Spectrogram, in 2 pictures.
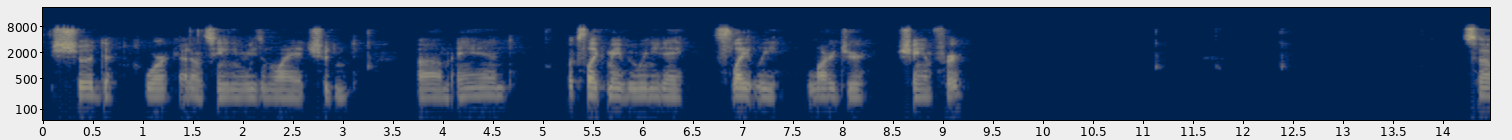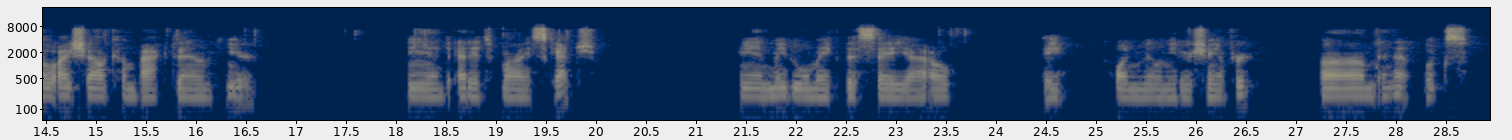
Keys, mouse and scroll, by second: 0.8 space, 1.8-3.5 scroll up 3, 3.2 middle click, 5.0 middle click, 5.1-5.6 scroll down 2, 6.3-7.1 scroll up 1, 7.1 scroll down 1, 7.5-8.5 scroll up 2, 9.1 scroll down 2, 9.7 scroll down 2, 10.3-11.1 scroll up 2, 11.7 scroll down 1, 13.8 middle click, 21.0-21.4 scroll down 1, 21.4-23.1 scroll up 1, 24.9 1, 27.7-28.9 middle drag.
